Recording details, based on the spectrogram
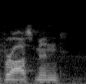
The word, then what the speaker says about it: Brosman: Um, I, I always like to say that there's about 12 ways to pronounce my name. Uh-huh. And I, I can't prove that any one of them is incorrect. um, we've always said Brosman.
